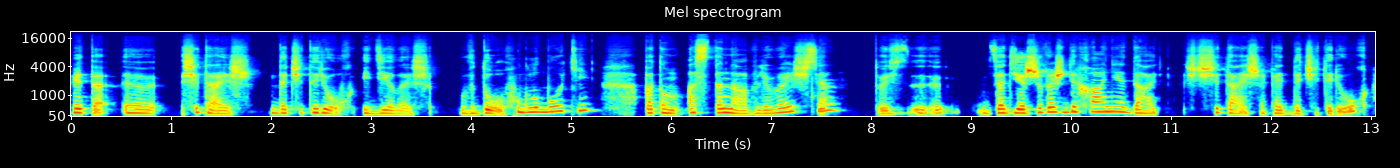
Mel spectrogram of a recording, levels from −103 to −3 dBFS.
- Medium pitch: Yes, medium, 175 Hz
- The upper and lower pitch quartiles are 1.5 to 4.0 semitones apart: No, average, 4.7 semitones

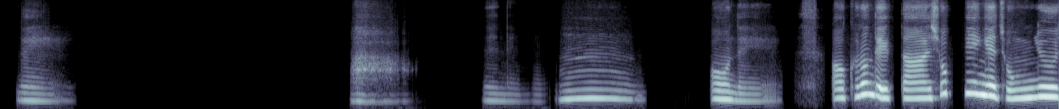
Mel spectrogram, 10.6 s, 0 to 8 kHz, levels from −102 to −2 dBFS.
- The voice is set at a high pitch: Yes, high, 200 Hz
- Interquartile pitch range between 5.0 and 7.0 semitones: Yes, wide, 5.6 semitones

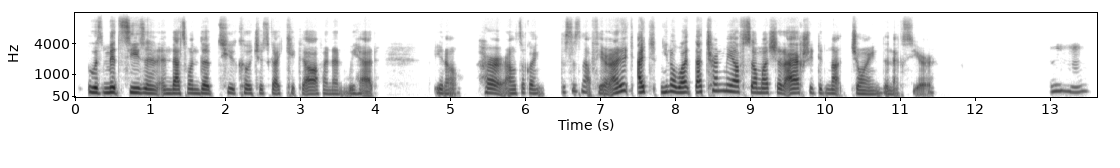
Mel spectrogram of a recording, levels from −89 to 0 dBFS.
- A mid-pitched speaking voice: No, high, 195 Hz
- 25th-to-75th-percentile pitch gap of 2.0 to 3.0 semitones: No, average, 4.6 semitones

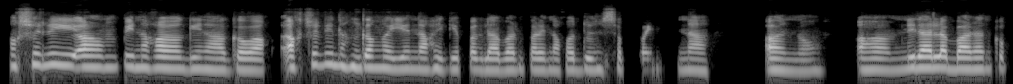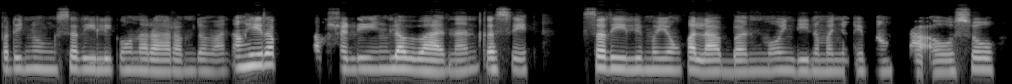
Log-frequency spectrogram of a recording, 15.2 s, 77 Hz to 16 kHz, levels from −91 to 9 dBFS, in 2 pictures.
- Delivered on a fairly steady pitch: Yes, narrow, 2.0 semitones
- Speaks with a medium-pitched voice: No, high, 200 Hz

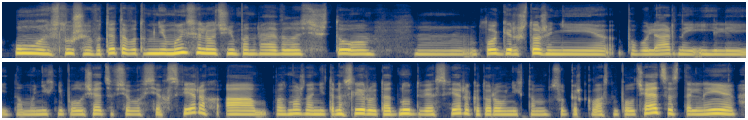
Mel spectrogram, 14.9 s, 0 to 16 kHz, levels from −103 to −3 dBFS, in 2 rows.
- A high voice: Yes, high, 200 Hz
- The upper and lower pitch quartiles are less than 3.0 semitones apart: Yes, narrow, 2.4 semitones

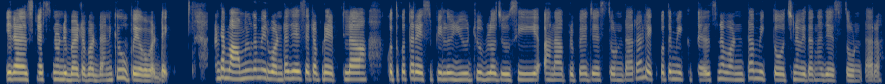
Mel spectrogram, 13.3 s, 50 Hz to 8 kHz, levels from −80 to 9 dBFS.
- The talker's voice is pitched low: No, high, 220 Hz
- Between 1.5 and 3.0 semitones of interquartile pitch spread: Yes, narrow, 2.4 semitones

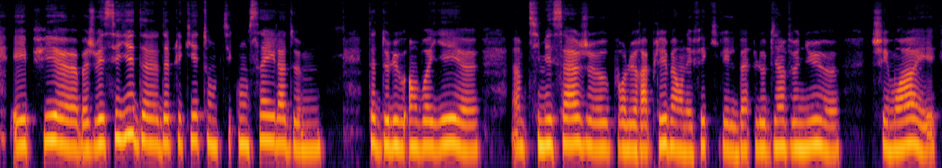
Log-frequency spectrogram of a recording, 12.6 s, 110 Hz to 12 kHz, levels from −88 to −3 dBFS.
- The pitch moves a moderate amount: No, narrow, 2.1 semitones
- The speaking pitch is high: Yes, high, 205 Hz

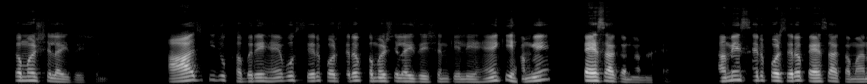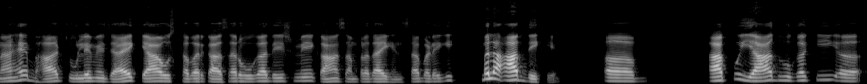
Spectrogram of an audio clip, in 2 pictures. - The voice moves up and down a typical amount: Yes, average, 4.5 semitones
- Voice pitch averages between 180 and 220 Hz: No, medium, 155 Hz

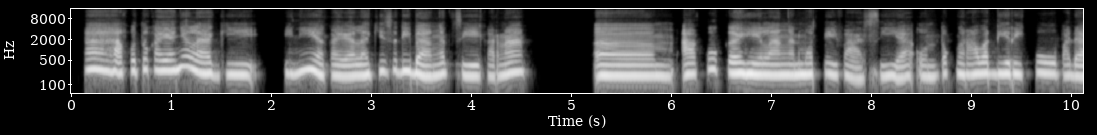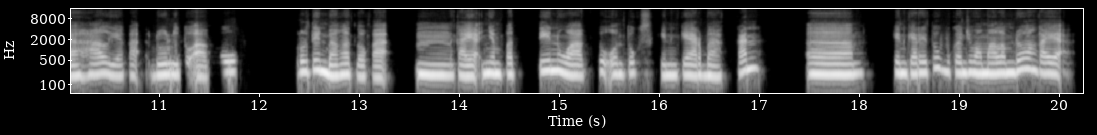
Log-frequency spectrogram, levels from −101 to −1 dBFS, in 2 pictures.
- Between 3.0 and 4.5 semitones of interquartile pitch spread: No, narrow, 2.6 semitones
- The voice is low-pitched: No, high, 205 Hz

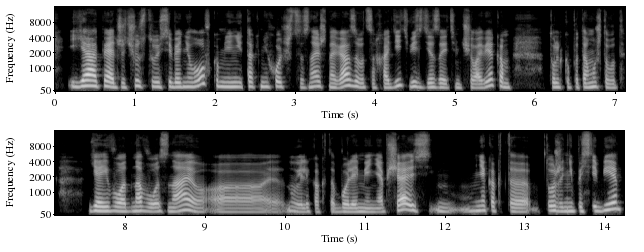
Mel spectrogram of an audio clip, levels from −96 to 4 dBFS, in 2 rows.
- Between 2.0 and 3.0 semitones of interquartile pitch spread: No, average, 3.6 semitones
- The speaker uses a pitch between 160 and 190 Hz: Yes, medium, 185 Hz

